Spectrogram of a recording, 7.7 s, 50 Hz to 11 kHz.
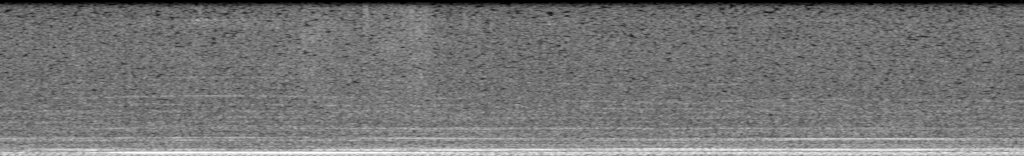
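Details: BMW E60 whine heard whenever the air conditioning or heating is switched on, gone when switched off, rising in pitch with revs and acceleration; faint steady whine over the engine, likely from blower or climate drive.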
